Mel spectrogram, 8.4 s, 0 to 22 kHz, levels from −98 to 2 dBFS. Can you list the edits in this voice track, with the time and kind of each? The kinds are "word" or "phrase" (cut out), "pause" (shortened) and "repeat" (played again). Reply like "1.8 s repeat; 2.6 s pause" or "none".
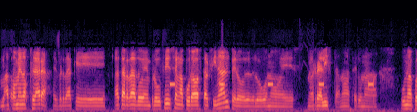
2.2 s pause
